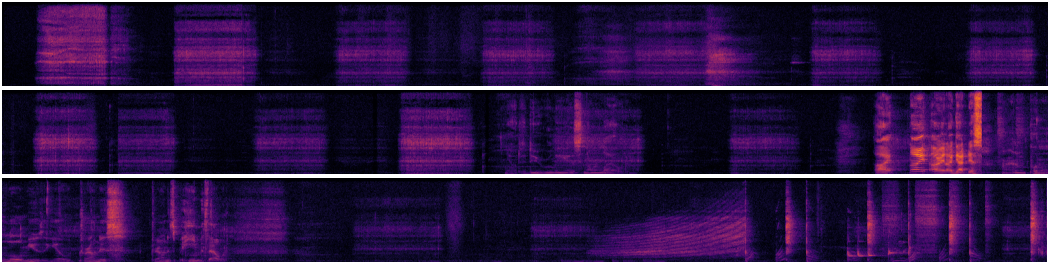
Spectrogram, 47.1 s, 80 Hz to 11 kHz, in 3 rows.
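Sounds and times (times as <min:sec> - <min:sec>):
man snoring: 0:00.5 - 0:03.9, 0:05.0 - 0:06.2, 0:07.2 - 0:11.2, 0:12.2 - 0:13.2, 0:16.2 - 0:18.4, 0:19.5 - 0:20.6, 0:21.7 - 0:22.8, 0:39.3 - 0:42.5.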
